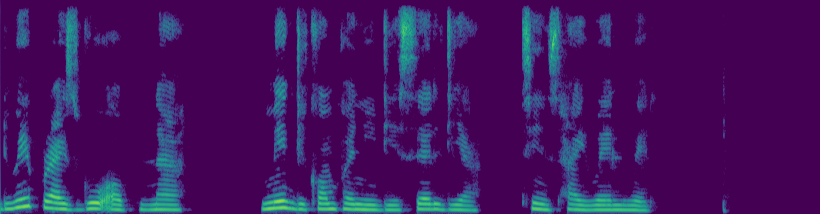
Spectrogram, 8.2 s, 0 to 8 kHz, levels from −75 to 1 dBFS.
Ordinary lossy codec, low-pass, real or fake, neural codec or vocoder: none; none; real; none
